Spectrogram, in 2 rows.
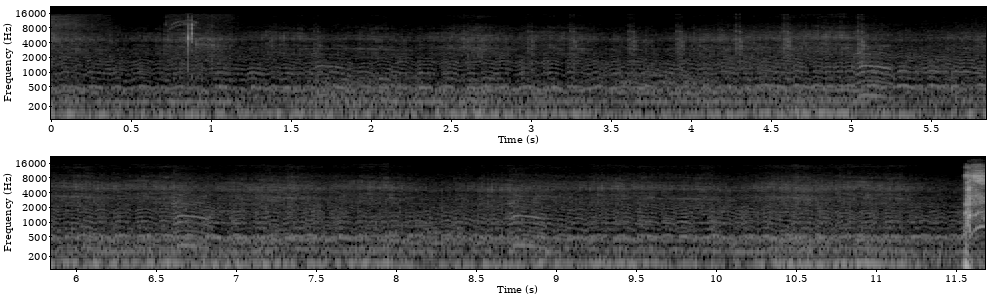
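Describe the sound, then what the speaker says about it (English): Bat mosquitoes in the video game Silent Hill 4 give off a continuous insect-like buzzing drone, steady and fairly close, with no speech over it. "Oh, I forgot about the bat mosquitoes."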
